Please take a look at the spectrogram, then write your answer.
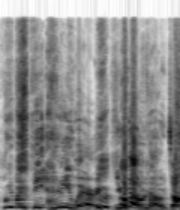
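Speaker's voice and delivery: high, loud, laughing warning; laughing mock warning. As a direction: cry it out through laughter.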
